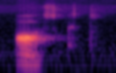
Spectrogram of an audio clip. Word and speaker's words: asked: Ask, asked, asked. T ድምፅ ነው ያለው። T ድምፅ ነው ያለው። The ed ending is changed into the t sound.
